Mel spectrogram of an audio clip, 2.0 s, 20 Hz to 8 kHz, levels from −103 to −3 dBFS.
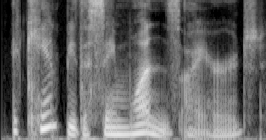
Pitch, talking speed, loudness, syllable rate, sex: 170 Hz, 240 wpm, -20 LUFS, 5.0 syllables/s, female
